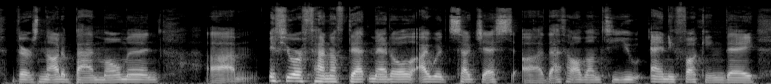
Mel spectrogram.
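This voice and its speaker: Heard on a very clean recording with a silent background, the speaker has a non-native accent and a moderate pace. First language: not English. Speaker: metal music YouTuber. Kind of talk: casual album review vlog. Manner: hesitant, many fillers; animated.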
